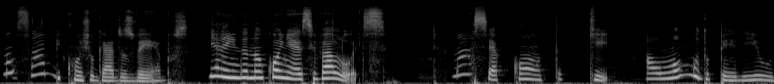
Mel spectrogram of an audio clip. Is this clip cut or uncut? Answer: cut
